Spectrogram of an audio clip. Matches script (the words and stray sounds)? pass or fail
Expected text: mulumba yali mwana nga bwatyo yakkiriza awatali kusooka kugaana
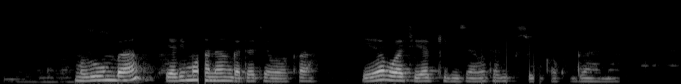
fail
